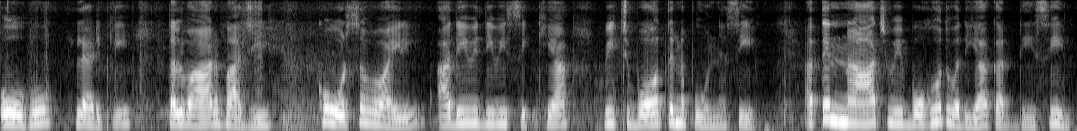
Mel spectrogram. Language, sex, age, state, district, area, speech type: Punjabi, female, 30-45, Punjab, Amritsar, urban, spontaneous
